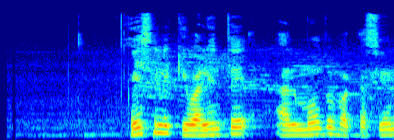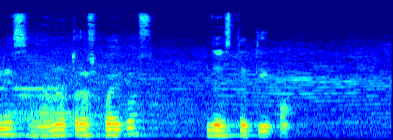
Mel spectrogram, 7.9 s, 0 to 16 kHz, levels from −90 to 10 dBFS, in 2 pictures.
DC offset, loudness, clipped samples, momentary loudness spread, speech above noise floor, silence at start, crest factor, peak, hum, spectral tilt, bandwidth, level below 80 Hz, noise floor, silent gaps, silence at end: under 0.1%; -25 LUFS; under 0.1%; 12 LU; 35 dB; 1.3 s; 20 dB; -6 dBFS; none; -6 dB/octave; 11.5 kHz; -74 dBFS; -59 dBFS; none; 1.05 s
